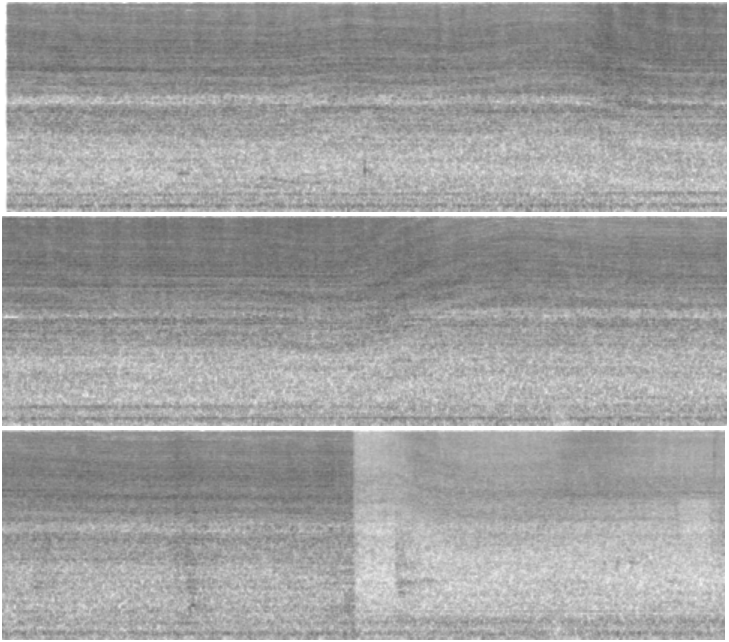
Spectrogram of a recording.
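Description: CNC plasma cutting torch running with a loud, steady hiss as it cuts through plate. About three quarters of the way through, the arc cuts off suddenly and a fainter hiss carries on.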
